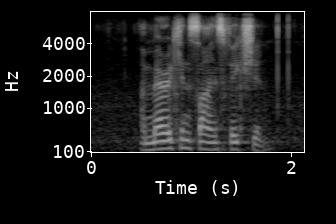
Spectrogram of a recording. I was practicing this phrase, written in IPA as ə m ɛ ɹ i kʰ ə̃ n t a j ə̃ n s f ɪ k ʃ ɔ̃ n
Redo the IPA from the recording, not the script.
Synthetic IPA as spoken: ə m ɛ ɹ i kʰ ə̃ n s a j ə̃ n s f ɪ k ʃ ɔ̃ n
